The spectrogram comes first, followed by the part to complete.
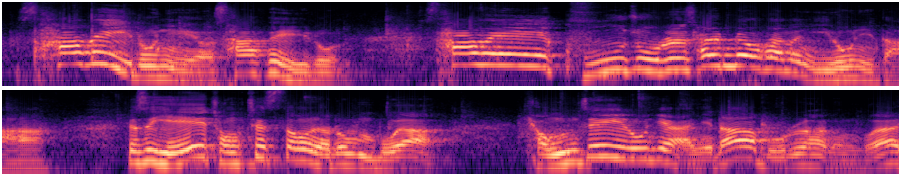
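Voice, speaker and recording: A man's voice: high-pitched, a bit bright, slight background noise. A man teaching a Korean reading class at a cram school, joking and constantly firing rhetorical questions at his students. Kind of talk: classroom lecture.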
